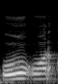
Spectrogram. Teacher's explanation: औदतो कंठोष्टम, यानी ओ और औ का उच्चारण स्थान कंठ और ओष्ठ दोनों होता है, इसलिए इसको कंठोष्ट बोला जाता है।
